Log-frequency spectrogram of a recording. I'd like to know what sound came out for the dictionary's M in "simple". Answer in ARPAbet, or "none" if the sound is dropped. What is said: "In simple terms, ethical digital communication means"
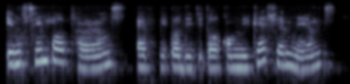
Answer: M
